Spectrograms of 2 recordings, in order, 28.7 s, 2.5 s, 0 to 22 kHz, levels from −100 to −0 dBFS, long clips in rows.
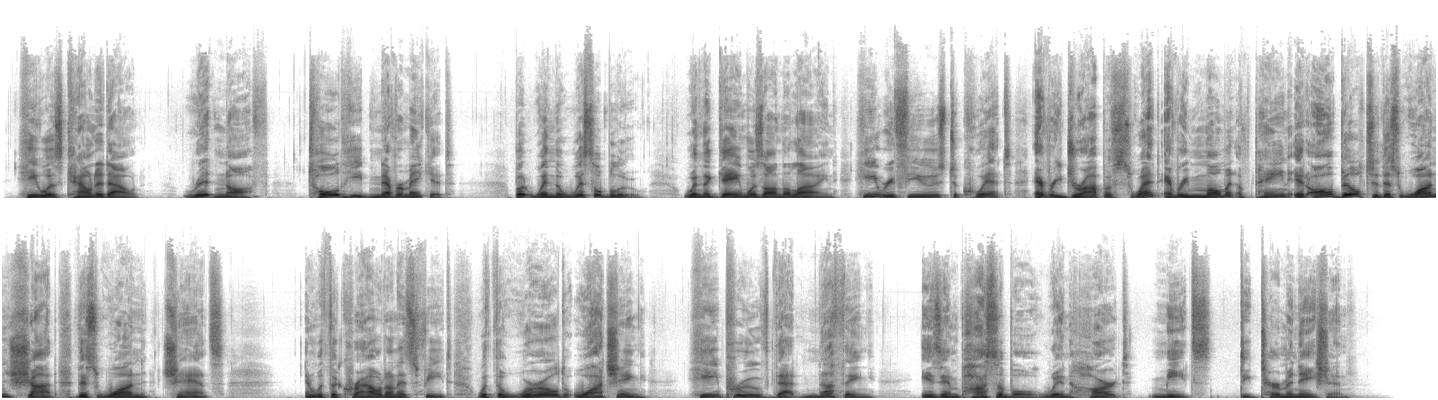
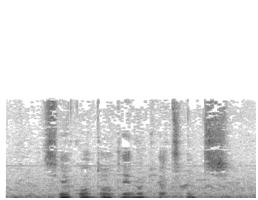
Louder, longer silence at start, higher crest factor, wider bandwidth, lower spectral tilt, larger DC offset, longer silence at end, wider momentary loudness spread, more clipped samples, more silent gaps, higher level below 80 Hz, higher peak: first, -20 LUFS vs -30 LUFS; about the same, 0.2 s vs 0.1 s; about the same, 18 dB vs 18 dB; first, 16.5 kHz vs 11.5 kHz; about the same, -6 dB/octave vs -5.5 dB/octave; neither; first, 0.9 s vs 0 s; about the same, 12 LU vs 13 LU; neither; neither; about the same, -48 dBFS vs -52 dBFS; first, -2 dBFS vs -12 dBFS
